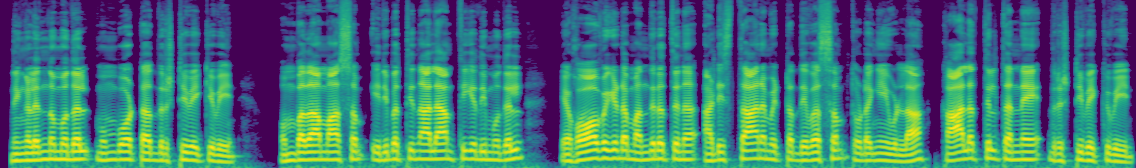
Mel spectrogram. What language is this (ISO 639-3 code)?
mal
